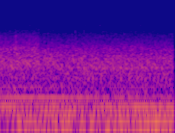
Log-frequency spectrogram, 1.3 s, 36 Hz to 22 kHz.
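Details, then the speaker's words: Aircraft run-up magneto check: steady propeller drone at even pitch with no roughness, within the 175 rpm drop allowed per side with at most 50 difference between sides, so the magneto is normal. "That's your right magneto, and it's telling you we lost 70 RPMs. We're allowed 175 RPM loss."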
